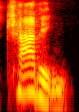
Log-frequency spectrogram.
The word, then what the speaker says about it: chatting: Chatting is pronounced like one T.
